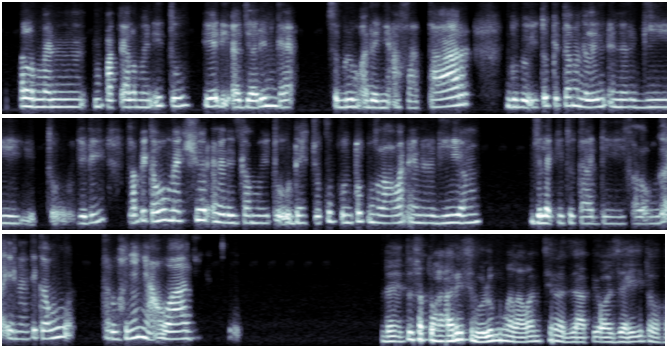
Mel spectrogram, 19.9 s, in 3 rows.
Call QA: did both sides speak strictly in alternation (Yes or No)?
Yes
